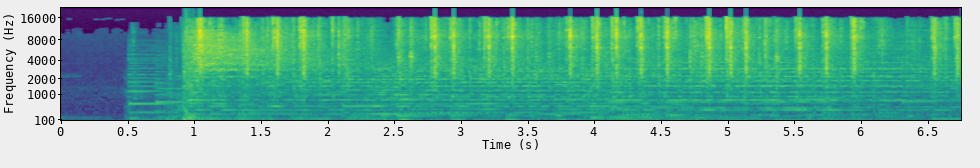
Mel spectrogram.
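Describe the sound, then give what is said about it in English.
A typewriter being typed on, its keys striking in a rapid, continuous run of sharp clacks over steady background tones. “He readies his hands to type, but stares blankly forward.”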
